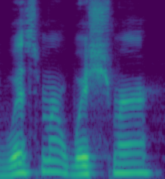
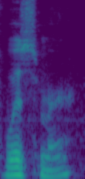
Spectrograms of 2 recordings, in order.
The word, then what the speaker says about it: Whismur: I've heard Wishmer. It's Whismur because the H is before, so it's Whismur.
